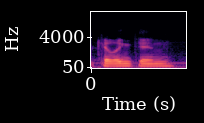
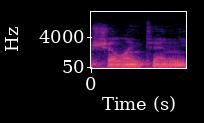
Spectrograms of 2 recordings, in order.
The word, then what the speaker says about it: Kylington: It's spelled Kylington, and it's pronounced Shillington.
